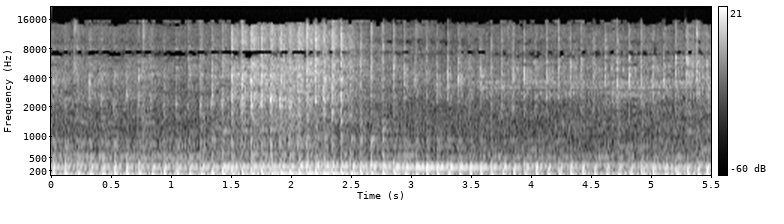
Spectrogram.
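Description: A small engine running steadily close by, with an even, rapid chugging pulse of about eight to ten beats a second.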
